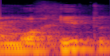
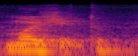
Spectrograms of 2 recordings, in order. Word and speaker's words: mojito: a o mojito então lembrando que é morri tu tá no emojis para pensar do j é porque a palavra espanhola tá bom a gente pronuncia com um rico e não como mojito o coquetel aí que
